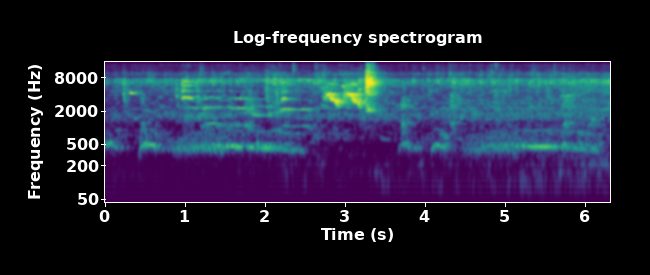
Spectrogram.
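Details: Low hoarse coos from a frequently calling white collared dove come in two drawn-out phrases separated by a short pause, amid twittering of other small birds.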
